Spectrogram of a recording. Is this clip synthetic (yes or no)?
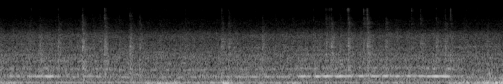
no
